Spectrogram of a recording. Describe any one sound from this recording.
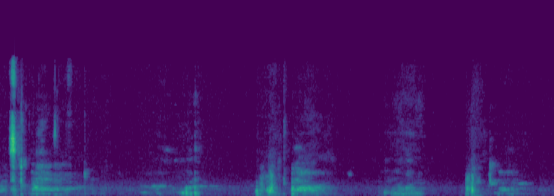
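A young woman gulps and swallows loudly.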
